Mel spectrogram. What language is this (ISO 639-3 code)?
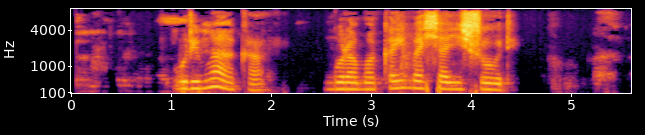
kin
